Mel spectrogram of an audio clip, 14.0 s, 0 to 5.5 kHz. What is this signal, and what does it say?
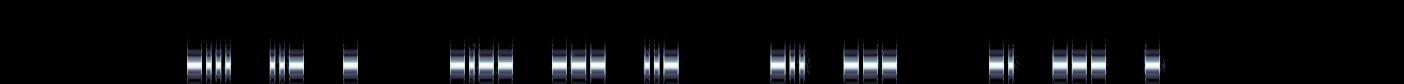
Morse code, heard as a keyed tone, about 25 wpm, spaced as for 15 wpm, 600 Hz. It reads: BUT YOU DO NOT
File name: WD305 15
